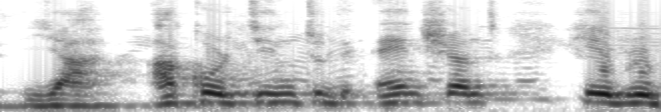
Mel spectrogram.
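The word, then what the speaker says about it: יה: how to read this it's yah that's how we read this yah according to the ancient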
